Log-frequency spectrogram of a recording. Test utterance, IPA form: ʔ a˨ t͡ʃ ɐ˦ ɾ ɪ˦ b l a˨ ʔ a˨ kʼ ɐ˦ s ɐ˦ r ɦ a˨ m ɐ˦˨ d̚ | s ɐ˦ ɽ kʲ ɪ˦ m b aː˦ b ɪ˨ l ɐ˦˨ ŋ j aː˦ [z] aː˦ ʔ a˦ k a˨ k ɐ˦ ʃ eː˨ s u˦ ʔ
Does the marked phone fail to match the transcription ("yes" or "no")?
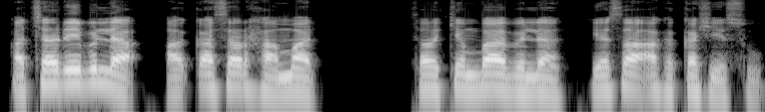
yes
